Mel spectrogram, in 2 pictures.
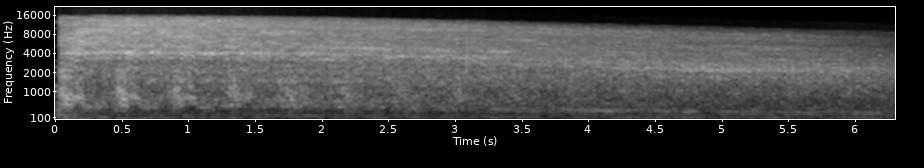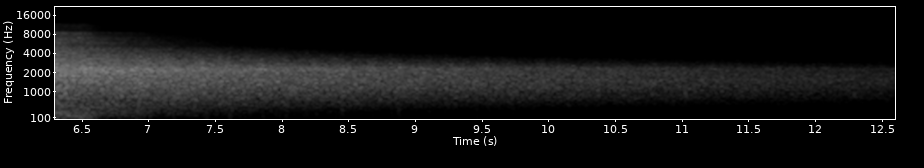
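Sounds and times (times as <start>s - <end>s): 
dubstep one-shot crash cymbal hit: 0.0s - 6.8s.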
